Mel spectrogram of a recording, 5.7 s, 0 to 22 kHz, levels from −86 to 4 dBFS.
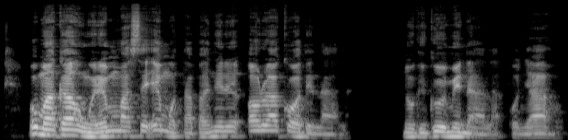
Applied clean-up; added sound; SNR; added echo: neural mask model Resemble Enhance denoiser.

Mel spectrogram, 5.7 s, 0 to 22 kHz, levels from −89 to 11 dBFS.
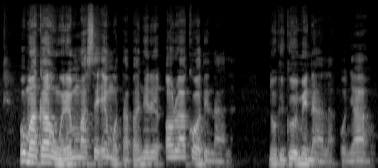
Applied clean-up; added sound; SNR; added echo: none; none; none; none.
